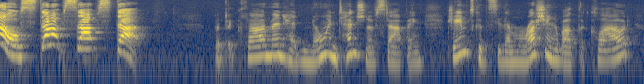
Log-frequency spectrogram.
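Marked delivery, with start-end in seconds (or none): 0.1-1.4 high, loud pained pleading; cried out. A narrator's reading. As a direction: yelp and beg them to stop. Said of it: "I cried".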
